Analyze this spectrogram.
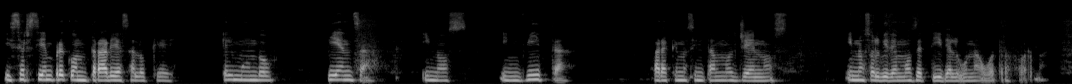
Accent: Mexican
